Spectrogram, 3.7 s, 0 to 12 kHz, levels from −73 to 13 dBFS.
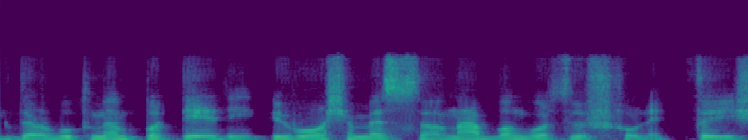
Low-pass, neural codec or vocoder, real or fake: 7.2 kHz; codec, 16 kHz, 0.7 kbps, FocalCodec; fake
